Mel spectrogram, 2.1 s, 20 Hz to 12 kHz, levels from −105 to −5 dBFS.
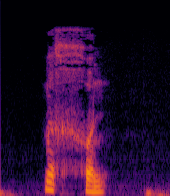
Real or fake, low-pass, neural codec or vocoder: real; 7.2 kHz; none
